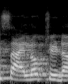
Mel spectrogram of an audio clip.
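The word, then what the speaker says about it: Psilopsida: सो सबसे पहले हम पढ़ते हैं साइलोप्सिडा वाली क्लासेस। कौन सी है? साइलोप्सिडा। पीसाइलेंट होता है इसमें।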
